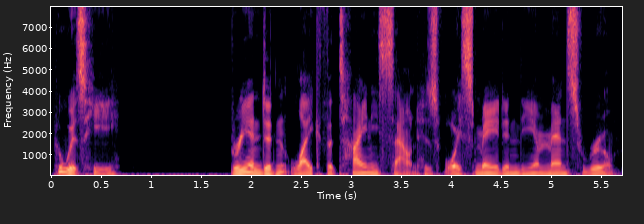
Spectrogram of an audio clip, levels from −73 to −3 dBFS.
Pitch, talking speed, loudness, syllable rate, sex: 105 Hz, 170 wpm, -21 LUFS, 4.4 syllables/s, male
